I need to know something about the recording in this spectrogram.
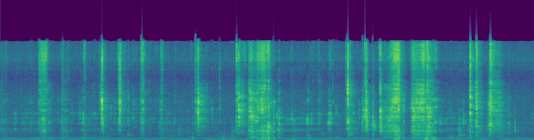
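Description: Close-miked eating sounds: chewing and smacking of a mouthful of braised fish, with chopsticks clicking against the porcelain bowl, the loudest bursts about halfway through and again near six seconds, over a steady low hum.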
